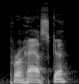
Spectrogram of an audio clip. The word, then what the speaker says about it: Prochaska: His name is Teddy Prochaska. Prohaska. I think it's Prochaska. Oh, Teddy okay. Prochaska. I know Prohaskas that spell it the same way.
